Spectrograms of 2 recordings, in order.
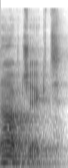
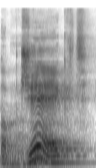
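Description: First: The stress is on the first syllable. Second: The stress is on the second syllable. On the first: It is a noun: a thing. "object means this is an object" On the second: It is a verb: to protest. "but object means protest"

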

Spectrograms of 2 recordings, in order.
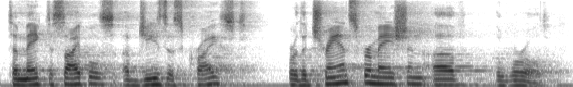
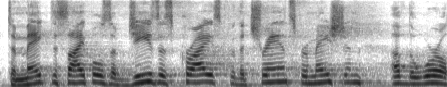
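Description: First: It is said in a plain, ordinary way. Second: It is said with strong conviction and emphasis.

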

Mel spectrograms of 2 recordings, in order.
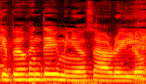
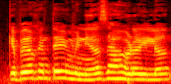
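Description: First: It is said flatly, with little energy. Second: It is said lively, with much energy.

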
